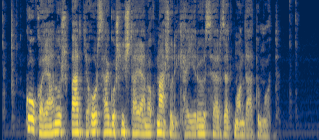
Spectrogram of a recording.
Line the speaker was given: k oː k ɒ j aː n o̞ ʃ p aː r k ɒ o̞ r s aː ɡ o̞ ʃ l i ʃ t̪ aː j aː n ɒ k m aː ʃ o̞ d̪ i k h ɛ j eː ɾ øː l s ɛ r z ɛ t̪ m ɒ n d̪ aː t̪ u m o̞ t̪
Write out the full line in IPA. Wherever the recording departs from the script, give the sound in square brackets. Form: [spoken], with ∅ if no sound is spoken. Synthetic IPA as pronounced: k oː k ɒ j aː n o̞ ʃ p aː r [c] ɒ o̞ r s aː ɡ o̞ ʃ l i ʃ t̪ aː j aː n ɒ k m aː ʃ o̞ d̪ i k h ɛ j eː ɾ øː l s ɛ r z ɛ t̪ m ɒ n d̪ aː t̪ u m o̞ t̪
